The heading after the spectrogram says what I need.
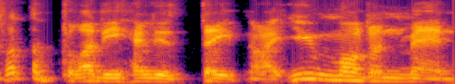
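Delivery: put-on la-di-da posh upper-class voice. Retelling how Claude answered him, imitating Claude's posh voice. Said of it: "They put on a posh voice".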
